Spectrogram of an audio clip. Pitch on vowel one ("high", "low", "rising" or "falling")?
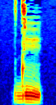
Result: low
